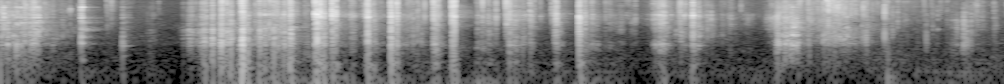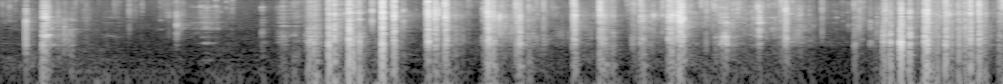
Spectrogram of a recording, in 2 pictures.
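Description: A solid pink bar of soap held in the hand has flaky curls scraped off its end by a metal blade. The scraping comes in bursts of bright, dry, crackling strokes with short pauses between them. There is no ringing after each stroke.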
